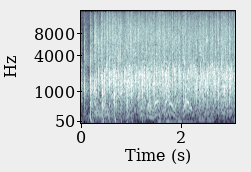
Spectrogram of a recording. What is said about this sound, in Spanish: La gente, por favor, se pueden dejar aplaudir. Porque, uh. ¿Hasta qué hora van a aplaudir?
